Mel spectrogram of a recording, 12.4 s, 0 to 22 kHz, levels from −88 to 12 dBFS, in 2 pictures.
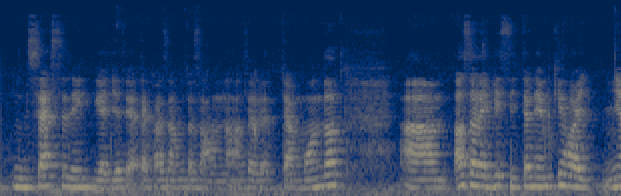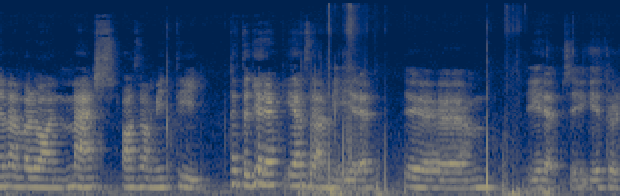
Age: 30-49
